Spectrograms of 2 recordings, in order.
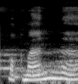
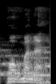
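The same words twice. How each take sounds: First: High-pitched, womanly lilt, played for laughs; put-on effeminate "where are you going?" voice; mock feminine voice. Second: Low, brisk masculine delivery; put-on manly voice, pitched well down; trained manly voice. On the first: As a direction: imitate a man talking like a woman, pitched well up. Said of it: "Kayak perempuan". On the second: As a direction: drop the pitch and say it like a tough man. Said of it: "Tadinya gemulai menjadi kekar". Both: Shown as a demonstration.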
